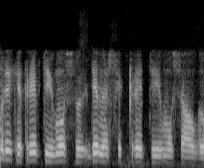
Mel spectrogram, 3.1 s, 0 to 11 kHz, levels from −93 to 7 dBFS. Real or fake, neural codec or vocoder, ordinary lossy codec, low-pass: fake; codec, 16 kHz in and 24 kHz out, 2.2 kbps, FireRedTTS-2 codec; AAC, 64 kbps; 9.9 kHz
